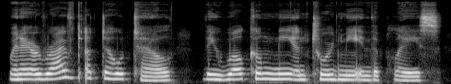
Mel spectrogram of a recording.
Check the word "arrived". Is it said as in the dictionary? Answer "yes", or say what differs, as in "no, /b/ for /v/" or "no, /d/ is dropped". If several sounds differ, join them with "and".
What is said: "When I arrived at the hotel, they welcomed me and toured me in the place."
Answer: yes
